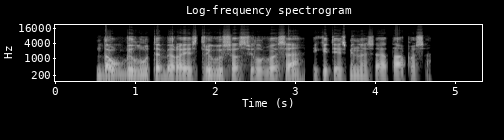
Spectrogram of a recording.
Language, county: Lithuanian, Klaipėda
